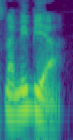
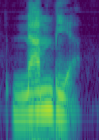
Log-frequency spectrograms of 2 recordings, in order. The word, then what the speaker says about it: Namibia: When Donald Trump masters how to pronounce Namibia, I will give a crap. Because I know homeboy just went with Nambia.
